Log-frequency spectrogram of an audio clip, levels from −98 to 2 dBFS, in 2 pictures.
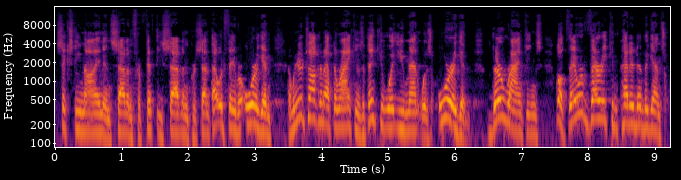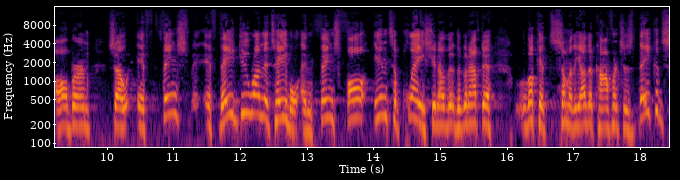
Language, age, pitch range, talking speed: English, 50-69, 155-210 Hz, 205 wpm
